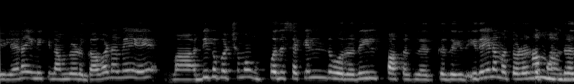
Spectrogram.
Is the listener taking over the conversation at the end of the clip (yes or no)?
no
